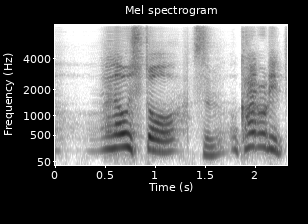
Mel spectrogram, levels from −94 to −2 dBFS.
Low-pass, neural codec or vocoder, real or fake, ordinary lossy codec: none; codec, 16 kHz, about 1 kbps, DyCAST, with the encoder's durations; fake; none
